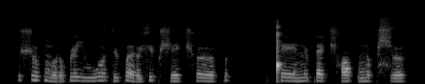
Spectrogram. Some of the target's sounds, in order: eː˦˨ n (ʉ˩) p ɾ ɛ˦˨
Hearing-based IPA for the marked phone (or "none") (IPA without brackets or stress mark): ʉ˦˨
